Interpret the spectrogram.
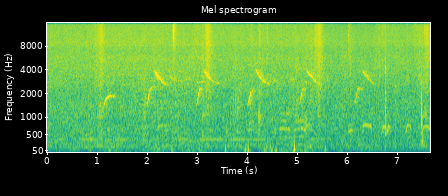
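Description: A bird calling over and over: a short high falling note about once a second, each paired with a quick rising note, with lower short notes near the end. A few soft low knocks fall around the middle, the loudest about five seconds in.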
